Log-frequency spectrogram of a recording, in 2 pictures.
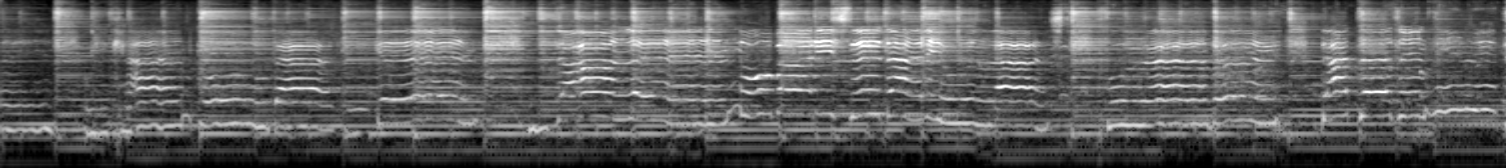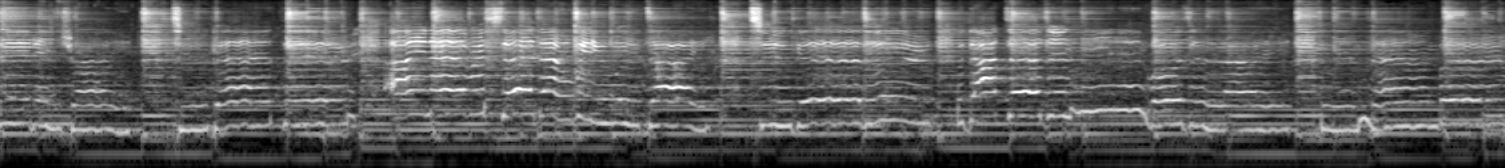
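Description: A woman singing a slow ballad while strumming an acoustic guitar in a steady rhythm.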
